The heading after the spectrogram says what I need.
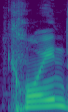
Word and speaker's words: coin: join or joy in do you say two syllables or one syllable if you learn there's like a specific part of the east coast in the United States that says joy in and coyan it is one syllable to be clear one is correct like it's not even an argument but I noticed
